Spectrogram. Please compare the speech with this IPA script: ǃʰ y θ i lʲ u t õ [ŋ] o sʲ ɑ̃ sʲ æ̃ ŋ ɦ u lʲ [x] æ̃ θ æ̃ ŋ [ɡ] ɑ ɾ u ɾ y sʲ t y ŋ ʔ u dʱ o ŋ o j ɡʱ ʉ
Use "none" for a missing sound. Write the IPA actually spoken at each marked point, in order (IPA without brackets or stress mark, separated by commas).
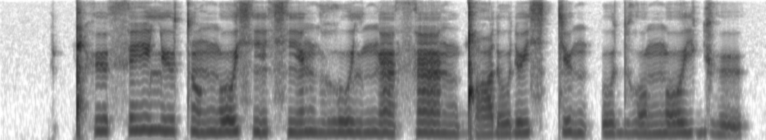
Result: ŋ, ŋ, ɡ͡ǃ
